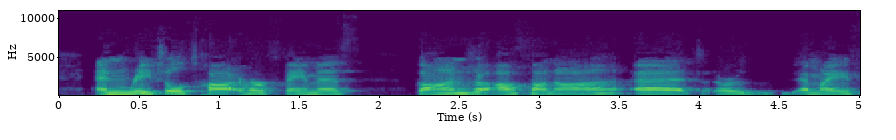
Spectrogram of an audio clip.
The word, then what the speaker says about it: Ganjasana: And Rachael taught her famous Ganjasana or am I saying it right? Yes, Ganjasana.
